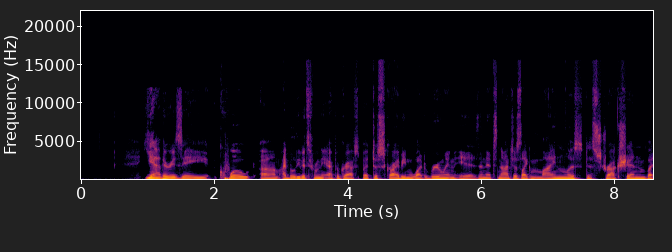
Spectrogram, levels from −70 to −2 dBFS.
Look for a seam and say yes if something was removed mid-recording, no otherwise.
no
